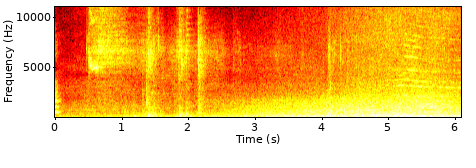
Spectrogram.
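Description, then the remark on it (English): The door of the Maker Bus, a mobile maker bus from London, Ontario, opens with a sharp pneumatic hiss and a few clunks, then the engine's broad rumble swells steadily and fills the rest, with no talking. “Hop on the magic make bus.”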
